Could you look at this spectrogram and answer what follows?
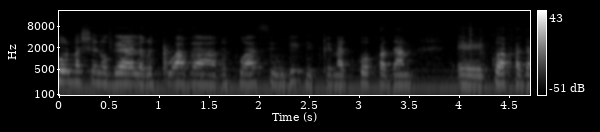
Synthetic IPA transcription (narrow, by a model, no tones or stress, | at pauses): o̞lmaʃe̞no̞ɡealaʁefuaveaʁefuaːsiuditmipχinat̚koaχadam | koaχada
